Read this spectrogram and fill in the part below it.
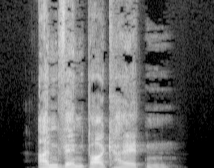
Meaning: plural of Anwendbarkeit
- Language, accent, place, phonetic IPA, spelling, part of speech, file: German, Germany, Berlin, [ˈanvɛntbaːɐ̯kaɪ̯tn̩], Anwendbarkeiten, noun, De-Anwendbarkeiten.ogg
